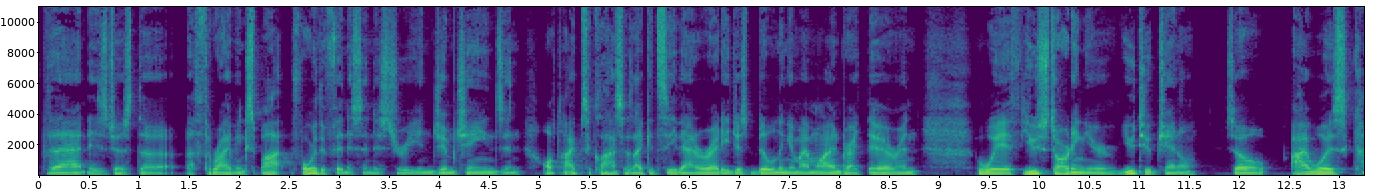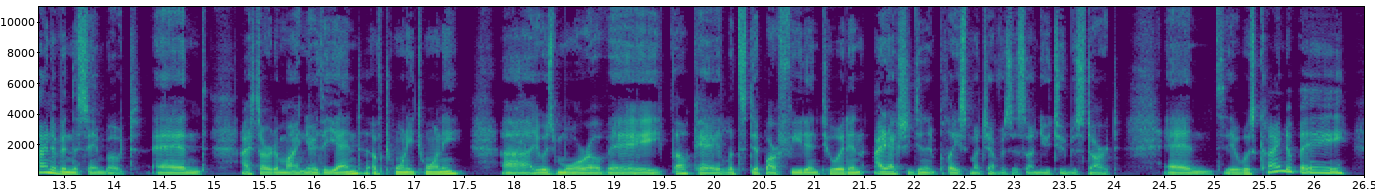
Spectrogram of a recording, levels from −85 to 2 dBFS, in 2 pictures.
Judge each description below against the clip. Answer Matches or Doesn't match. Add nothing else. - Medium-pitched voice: Doesn't match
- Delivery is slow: Doesn't match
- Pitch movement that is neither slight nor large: Matches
